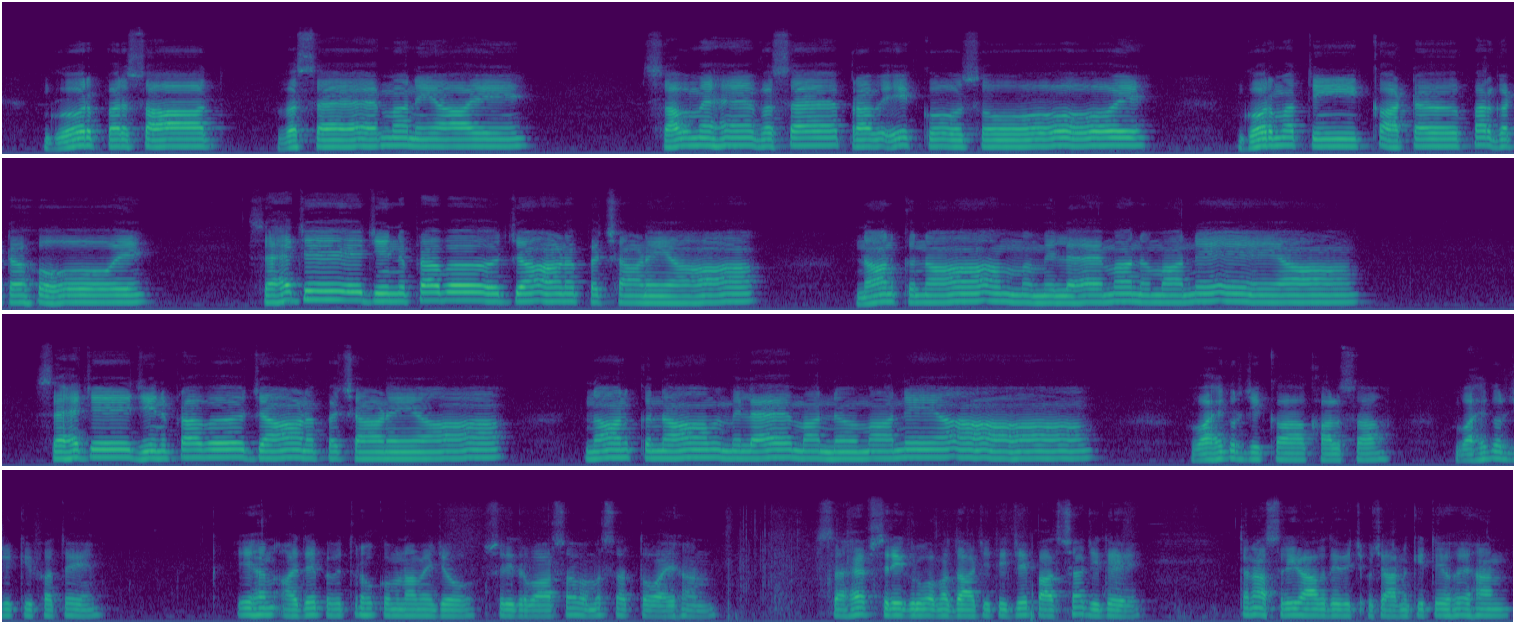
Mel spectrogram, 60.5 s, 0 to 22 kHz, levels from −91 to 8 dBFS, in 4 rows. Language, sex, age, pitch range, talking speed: Punjabi, male, 40-59, 120-150 Hz, 70 wpm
